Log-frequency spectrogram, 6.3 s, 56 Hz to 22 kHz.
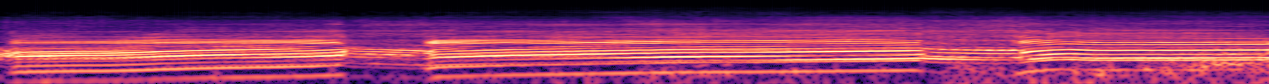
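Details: Two-stroke RC Big Foot, hot pipe, top-end needle adjusted, about 28 mph: screaming full-throttle note climbing then twice sagging and stumbling; at lean limit, breaking up, later judged slightly rich.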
